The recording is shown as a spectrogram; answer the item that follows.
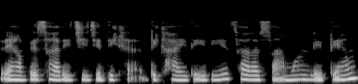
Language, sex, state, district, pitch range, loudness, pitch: Hindi, female, Uttarakhand, Uttarkashi, 210-230 Hz, -18 LUFS, 215 Hz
